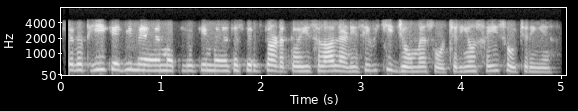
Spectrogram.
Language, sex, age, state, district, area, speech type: Punjabi, female, 45-60, Punjab, Fazilka, rural, conversation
